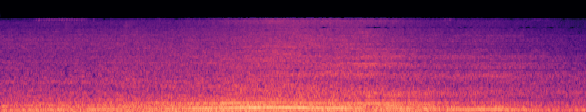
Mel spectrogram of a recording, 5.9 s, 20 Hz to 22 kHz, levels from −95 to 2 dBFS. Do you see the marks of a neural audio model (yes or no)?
no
